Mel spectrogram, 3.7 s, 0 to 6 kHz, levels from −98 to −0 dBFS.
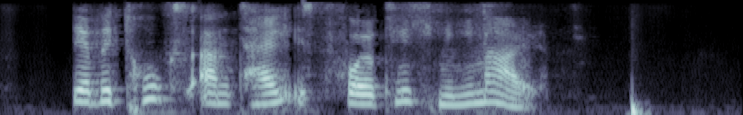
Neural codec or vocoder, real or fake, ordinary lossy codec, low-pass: codec, 16 kHz, 4 kbps, X-Codec, HuBERT features, trained on general audio; fake; AAC, 24 kbps; 5.4 kHz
